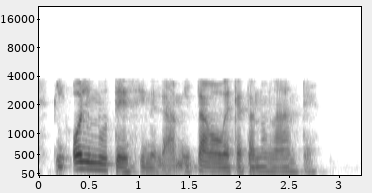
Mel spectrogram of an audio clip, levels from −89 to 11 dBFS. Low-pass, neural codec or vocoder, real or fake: 3.6 kHz; codec, 16 kHz in and 24 kHz out, 2.2 kbps, FireRedTTS-2 codec; fake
